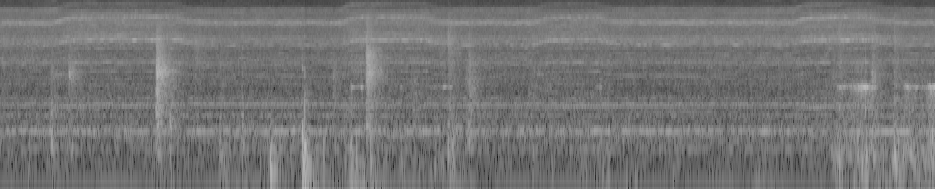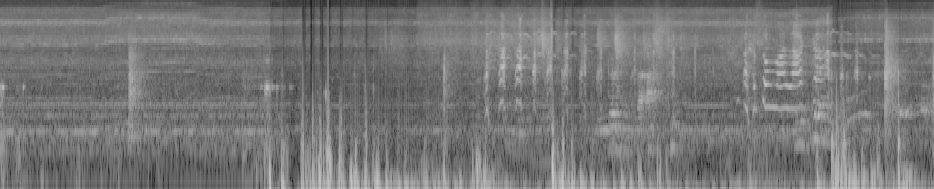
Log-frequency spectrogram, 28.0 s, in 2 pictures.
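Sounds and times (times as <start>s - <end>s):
toy helicopter rotors whirring: 0.8s - 7.2s, 7.8s - 17.2s, 21.1s - 28.0s
loud thumps: 3.9s - 6.0s.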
